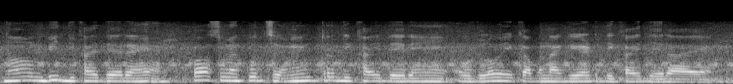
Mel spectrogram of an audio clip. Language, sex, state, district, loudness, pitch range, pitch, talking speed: Hindi, male, Rajasthan, Bikaner, -12 LUFS, 135-165 Hz, 150 Hz, 170 wpm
